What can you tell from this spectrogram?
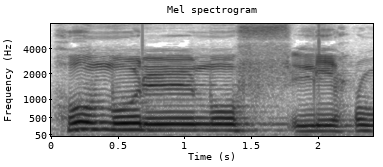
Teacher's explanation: the fa sound, continue it until you're ready to say li. Don't let go of the sound.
